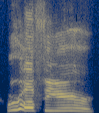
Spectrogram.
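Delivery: high, slow mock announcement; mocking high-pitched call; imitated station staff. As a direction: mimic them in a high drawn-out voice. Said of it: "So they're like".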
